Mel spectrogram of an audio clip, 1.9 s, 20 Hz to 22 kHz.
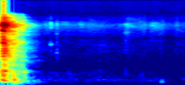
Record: cough_length: 1.9 s
cough_amplitude: 26027
cough_signal_mean_std_ratio: 0.2
survey_phase: beta (2021-08-13 to 2022-03-07)
age: 65+
gender: Male
wearing_mask: 'No'
symptom_runny_or_blocked_nose: true
symptom_sore_throat: true
smoker_status: Never smoked
respiratory_condition_asthma: false
respiratory_condition_other: false
recruitment_source: Test and Trace
submission_delay: 1 day
covid_test_result: Negative
covid_test_method: RT-qPCR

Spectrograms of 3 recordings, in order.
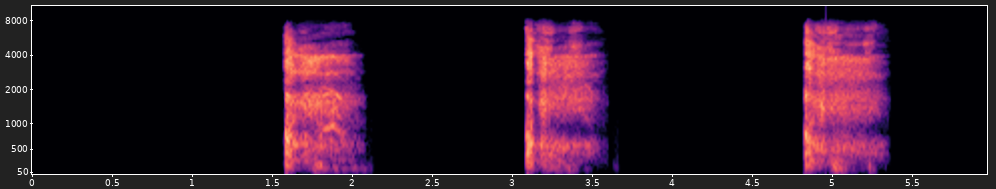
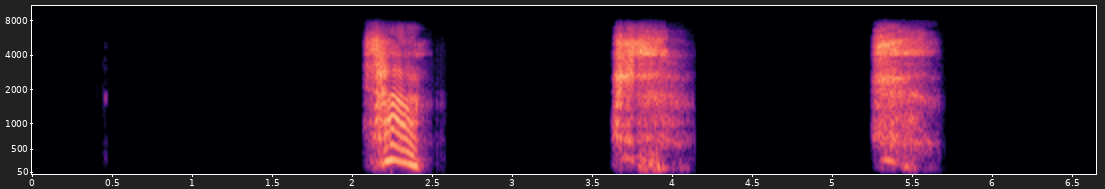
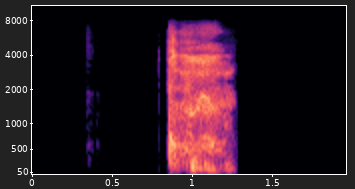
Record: three_cough_length: 6.0 s
three_cough_amplitude: 31267
three_cough_signal_mean_std_ratio: 0.31
exhalation_length: 6.7 s
exhalation_amplitude: 31948
exhalation_signal_mean_std_ratio: 0.31
cough_length: 2.0 s
cough_amplitude: 30268
cough_signal_mean_std_ratio: 0.33
survey_phase: beta (2021-08-13 to 2022-03-07)
age: 45-64
gender: Female
wearing_mask: 'No'
symptom_none: true
symptom_onset: 12 days
smoker_status: Never smoked
respiratory_condition_asthma: false
respiratory_condition_other: false
recruitment_source: REACT
submission_delay: 1 day
covid_test_result: Negative
covid_test_method: RT-qPCR
influenza_a_test_result: Negative
influenza_b_test_result: Negative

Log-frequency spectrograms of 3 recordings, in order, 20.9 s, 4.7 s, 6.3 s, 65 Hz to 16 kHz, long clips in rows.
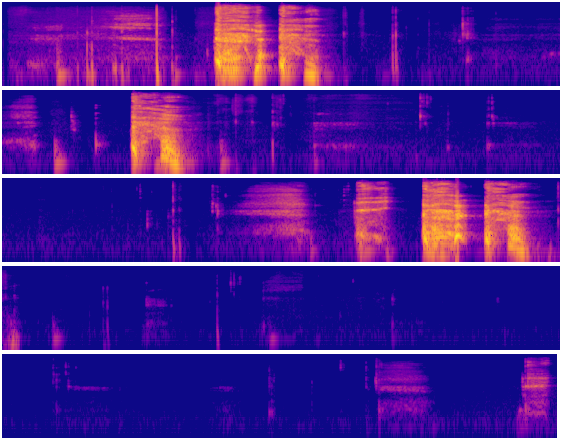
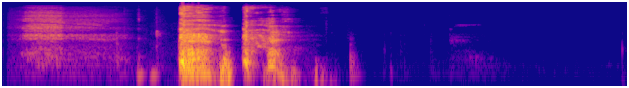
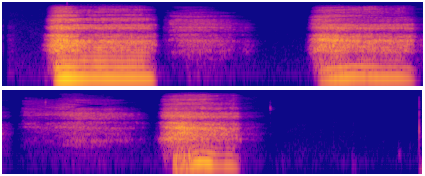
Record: three_cough_length: 20.9 s
three_cough_amplitude: 32767
three_cough_signal_mean_std_ratio: 0.21
cough_length: 4.7 s
cough_amplitude: 32768
cough_signal_mean_std_ratio: 0.25
exhalation_length: 6.3 s
exhalation_amplitude: 29785
exhalation_signal_mean_std_ratio: 0.46
survey_phase: beta (2021-08-13 to 2022-03-07)
age: 45-64
gender: Male
wearing_mask: 'No'
symptom_none: true
smoker_status: Ex-smoker
respiratory_condition_asthma: false
respiratory_condition_other: false
recruitment_source: REACT
submission_delay: 2 days
covid_test_result: Negative
covid_test_method: RT-qPCR
influenza_a_test_result: Negative
influenza_b_test_result: Negative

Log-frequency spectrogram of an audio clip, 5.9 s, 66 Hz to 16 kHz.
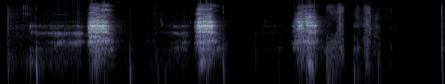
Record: exhalation_length: 5.9 s
exhalation_amplitude: 28639
exhalation_signal_mean_std_ratio: 0.3
survey_phase: beta (2021-08-13 to 2022-03-07)
age: 65+
gender: Female
wearing_mask: 'No'
symptom_none: true
smoker_status: Never smoked
respiratory_condition_asthma: false
respiratory_condition_other: false
recruitment_source: REACT
submission_delay: 3 days
covid_test_result: Negative
covid_test_method: RT-qPCR
influenza_a_test_result: Negative
influenza_b_test_result: Negative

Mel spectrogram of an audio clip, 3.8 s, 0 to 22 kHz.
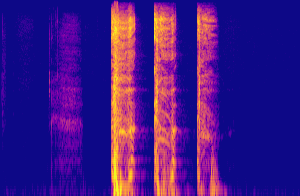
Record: three_cough_length: 3.8 s
three_cough_amplitude: 32768
three_cough_signal_mean_std_ratio: 0.25
survey_phase: alpha (2021-03-01 to 2021-08-12)
age: 18-44
gender: Female
wearing_mask: 'No'
symptom_cough_any: true
symptom_fatigue: true
symptom_onset: 3 days
smoker_status: Ex-smoker
respiratory_condition_asthma: false
respiratory_condition_other: false
recruitment_source: Test and Trace
submission_delay: 2 days
covid_test_result: Positive
covid_test_method: RT-qPCR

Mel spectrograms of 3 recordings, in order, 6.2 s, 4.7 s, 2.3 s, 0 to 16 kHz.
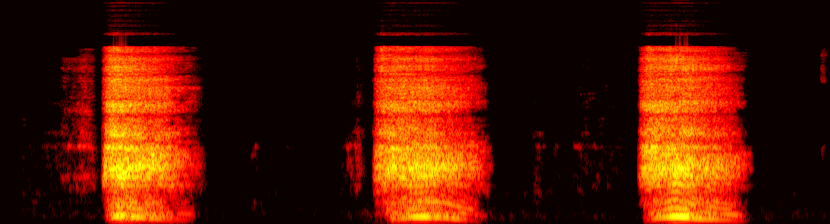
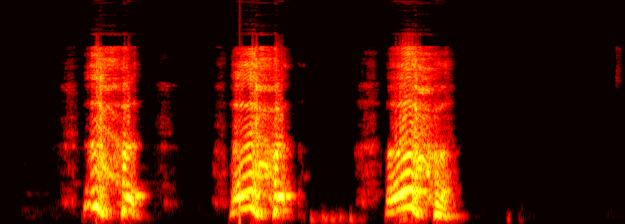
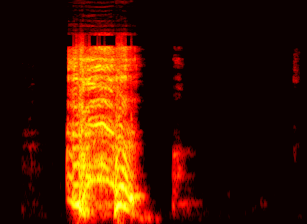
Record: exhalation_length: 6.2 s
exhalation_amplitude: 27954
exhalation_signal_mean_std_ratio: 0.45
three_cough_length: 4.7 s
three_cough_amplitude: 28124
three_cough_signal_mean_std_ratio: 0.43
cough_length: 2.3 s
cough_amplitude: 29286
cough_signal_mean_std_ratio: 0.41
survey_phase: alpha (2021-03-01 to 2021-08-12)
age: 65+
gender: Male
wearing_mask: 'No'
symptom_fatigue: true
smoker_status: Never smoked
respiratory_condition_asthma: false
respiratory_condition_other: false
recruitment_source: REACT
submission_delay: 1 day
covid_test_result: Negative
covid_test_method: RT-qPCR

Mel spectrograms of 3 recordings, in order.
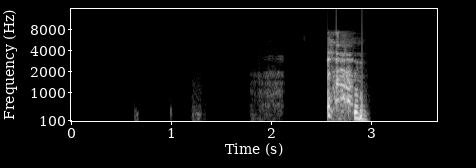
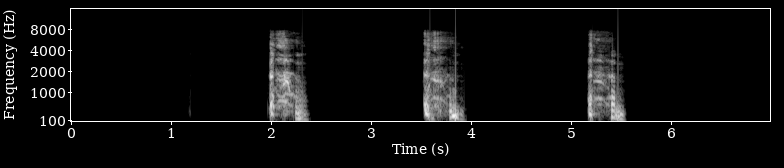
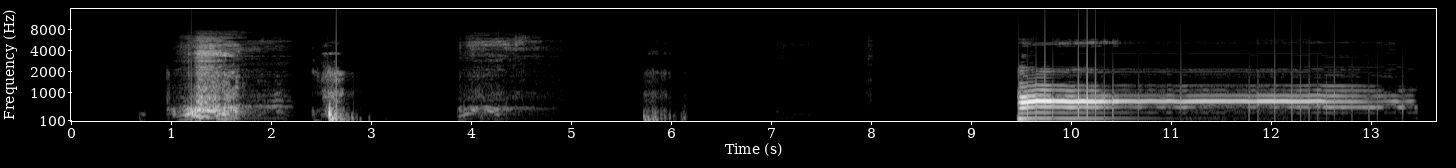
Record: cough_length: 3.7 s
cough_amplitude: 27350
cough_signal_mean_std_ratio: 0.23
three_cough_length: 7.0 s
three_cough_amplitude: 30027
three_cough_signal_mean_std_ratio: 0.25
exhalation_length: 13.7 s
exhalation_amplitude: 21770
exhalation_signal_mean_std_ratio: 0.41
survey_phase: beta (2021-08-13 to 2022-03-07)
age: 18-44
gender: Male
wearing_mask: 'Yes'
symptom_none: true
smoker_status: Never smoked
respiratory_condition_asthma: false
respiratory_condition_other: false
recruitment_source: REACT
submission_delay: 1 day
covid_test_result: Negative
covid_test_method: RT-qPCR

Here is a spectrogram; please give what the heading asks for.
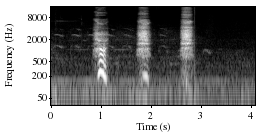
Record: exhalation_length: 4.1 s
exhalation_amplitude: 1389
exhalation_signal_mean_std_ratio: 0.38
survey_phase: alpha (2021-03-01 to 2021-08-12)
age: 45-64
gender: Female
wearing_mask: 'No'
symptom_cough_any: true
symptom_change_to_sense_of_smell_or_taste: true
symptom_onset: 3 days
smoker_status: Never smoked
respiratory_condition_asthma: false
respiratory_condition_other: false
recruitment_source: Test and Trace
submission_delay: 1 day
covid_test_result: Positive
covid_test_method: RT-qPCR
covid_ct_value: 23.8
covid_ct_gene: ORF1ab gene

